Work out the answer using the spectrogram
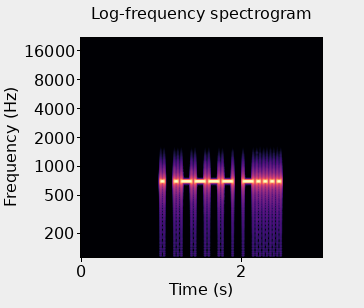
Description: Morse code, heard as a keyed tone, about 28 wpm, 700 Hz. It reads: E16
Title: Three Challenging Letter-Number Combinations 28wpm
